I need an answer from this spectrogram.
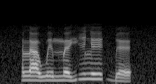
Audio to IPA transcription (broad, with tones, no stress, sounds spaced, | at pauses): l a˨ w e˨ m ɛ˨ j i˦ l eː˦ ɡ͡b ɛ˨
